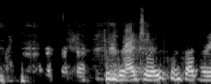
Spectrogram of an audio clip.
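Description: An elderly woman laughs over an online call.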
